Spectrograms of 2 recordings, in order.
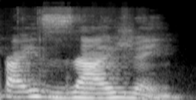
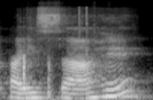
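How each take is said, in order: First: "paisagem" as pie-ZAH-zhen; Portuguese pronunciation. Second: "paisaje" as pie-SAH-heh, J as h; Spanish pronunciation. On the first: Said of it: "in Portuguese". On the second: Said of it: "in Spanish". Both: Shown as a demonstration.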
